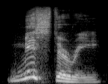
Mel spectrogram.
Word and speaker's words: mystery: 第一段的 mystery, we stress the first syllable.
